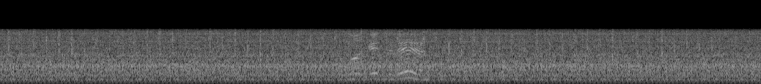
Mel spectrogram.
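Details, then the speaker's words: Cold first start, the first run over five seconds, of a hot-rodded V8 Jeep J7 rock crawler: steady idle with a raspy puffing tick on each exhaust pulse, from a terrible exhaust leak; idle good, 55 psi oil pressure. "uh exactly got a terrible exhaust leak let it warm up i guess i should have checked the oil huh i didn't even do that idle's good boy that exhaust leak is terrific good oil"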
